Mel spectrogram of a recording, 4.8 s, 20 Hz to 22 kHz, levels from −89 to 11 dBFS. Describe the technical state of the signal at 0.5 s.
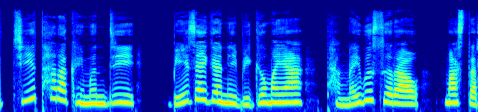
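At 0.5 s the speech signal is intact, with no dropout, distortion or other technical fault at that moment.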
